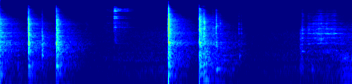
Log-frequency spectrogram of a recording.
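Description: Hammer blows striking a car's ball joint beside a pry bar, several sharp metallic clangs spaced irregularly, some in quick pairs, close and ringing, with quieter scraping and rattling between them.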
